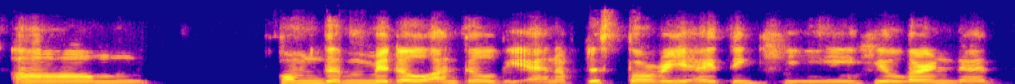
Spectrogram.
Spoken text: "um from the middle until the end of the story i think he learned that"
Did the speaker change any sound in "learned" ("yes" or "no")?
no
